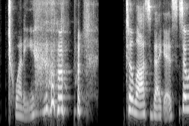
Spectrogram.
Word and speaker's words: Vegas: not how do you it's v-e-g-a-s Vegas you're pronouncing it like v-a-y-g-u-s no I'm not yes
